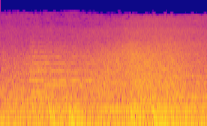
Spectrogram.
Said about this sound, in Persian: بلدم شنا کنم ولی دریا پرموند شده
